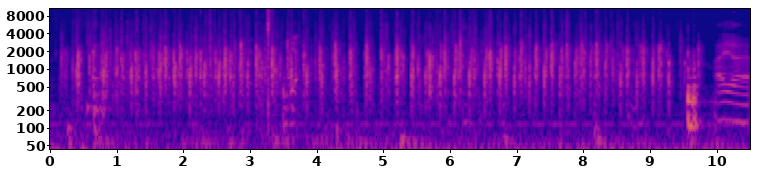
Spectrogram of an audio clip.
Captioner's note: audience applause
